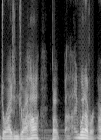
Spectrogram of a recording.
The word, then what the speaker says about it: Der Eisendrache: otherwise by the way I will continue to pronounce that wrong I know it's supposed to be like der eisendracha but whatever all right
